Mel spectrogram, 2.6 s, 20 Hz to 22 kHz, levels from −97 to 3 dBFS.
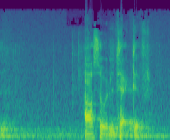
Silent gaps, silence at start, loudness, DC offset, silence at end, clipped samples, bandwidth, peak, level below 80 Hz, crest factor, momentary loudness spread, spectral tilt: none; 0 s; -13 LUFS; under 0.1%; 0 s; 0.2%; 16.5 kHz; 0 dBFS; -42 dBFS; 16 dB; 19 LU; -4.5 dB/octave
